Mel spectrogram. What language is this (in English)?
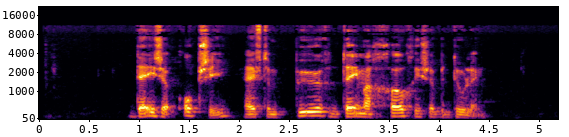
Dutch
